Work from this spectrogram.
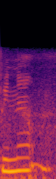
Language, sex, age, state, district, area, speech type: Malayalam, female, 18-30, Kerala, Alappuzha, rural, spontaneous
